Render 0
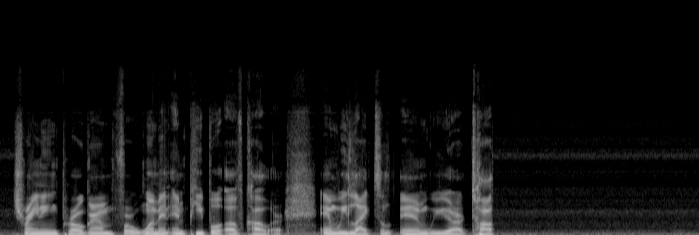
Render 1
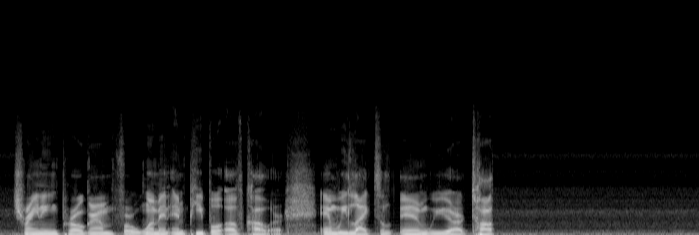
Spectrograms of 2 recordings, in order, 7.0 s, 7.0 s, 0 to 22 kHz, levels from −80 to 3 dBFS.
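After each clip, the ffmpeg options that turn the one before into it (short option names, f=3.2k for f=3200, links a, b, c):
-af "lowpass=3.6k,volume=6.5dB"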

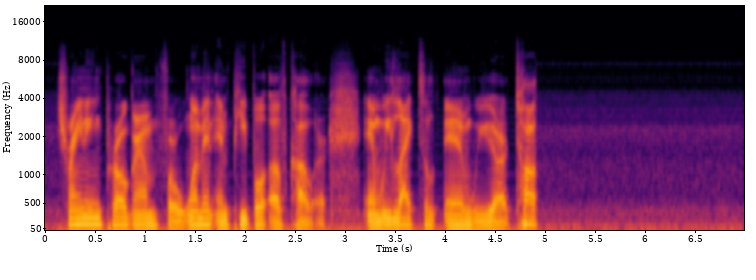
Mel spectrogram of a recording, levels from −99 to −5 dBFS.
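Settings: -af "highshelf=f=5.6k:g=-8.5,volume=-5dB"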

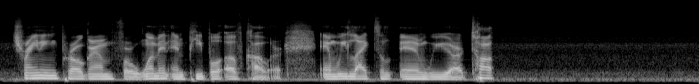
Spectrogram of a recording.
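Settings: -filter_complex "[0:a]asplit=2[a][b];[b]alimiter=limit=-16.5dB:level=0:latency=1:release=102,volume=2dB[c];[a][c]amix=inputs=2:normalize=0,afreqshift=160"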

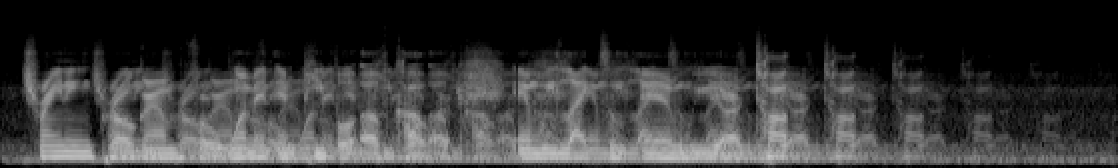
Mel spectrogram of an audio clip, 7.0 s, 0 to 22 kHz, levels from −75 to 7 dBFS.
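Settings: -af "aecho=1:1:427|854|1281|1708|2135:0.422|0.177|0.0744|0.0312|0.0131,volume=-1.5dB"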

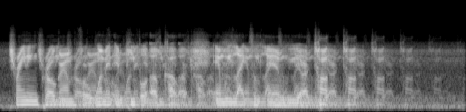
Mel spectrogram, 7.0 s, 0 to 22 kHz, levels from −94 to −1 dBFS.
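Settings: -af "lowpass=f=3.3k:t=q:w=6.7,volume=-1dB"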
